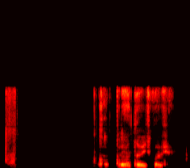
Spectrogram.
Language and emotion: Russian, neutral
